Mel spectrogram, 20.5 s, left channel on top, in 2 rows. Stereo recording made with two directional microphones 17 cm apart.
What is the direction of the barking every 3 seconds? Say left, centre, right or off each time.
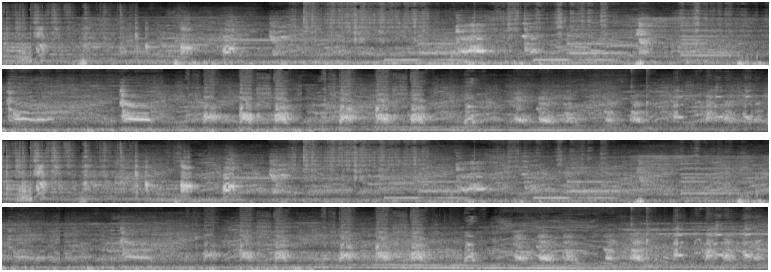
right, centre, left, left, left, centre, right.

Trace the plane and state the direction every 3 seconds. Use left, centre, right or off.
left, left, left, centre, right, right, right.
